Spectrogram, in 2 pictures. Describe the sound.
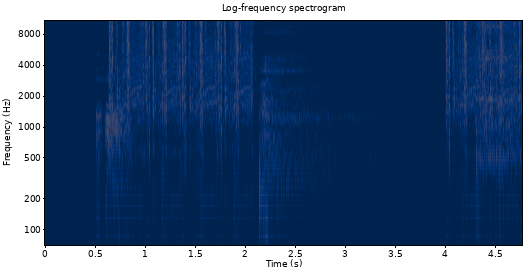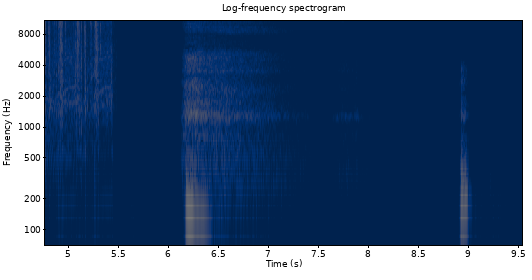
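Camera shutters fire as a couple pose side by side for photos: two rapid bursts of many crisp clicks, each lasting over a second, then a breathy sound and a final lone click with quiet gaps between.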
